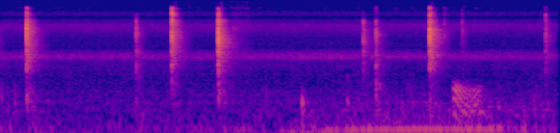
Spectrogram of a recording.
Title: My ankle makes strange sound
